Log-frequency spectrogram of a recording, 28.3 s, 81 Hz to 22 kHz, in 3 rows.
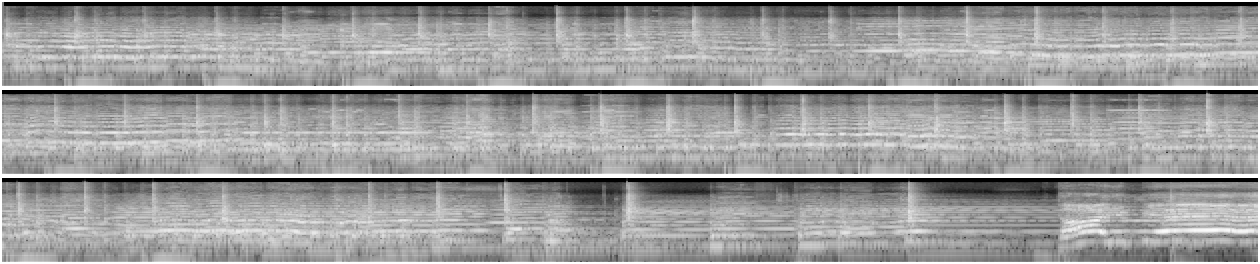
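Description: Folk ensemble playing an instrumental passage: a clay pot drum keeps a steady beat under a harmonium melody. About 22 seconds in, the drumming breaks off into a few scattered strokes, and near the end a voice comes in.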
